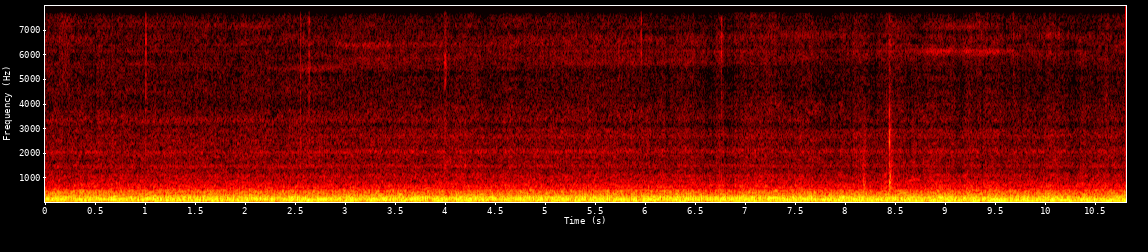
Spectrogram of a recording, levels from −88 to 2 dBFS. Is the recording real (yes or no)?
no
